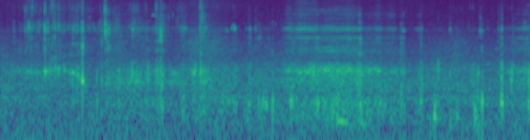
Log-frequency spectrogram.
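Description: A person biting into and chewing a crispy, cornstarch-coated fried chicken wing glazed in fish sauce, with many small crisp crunches of the crust.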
